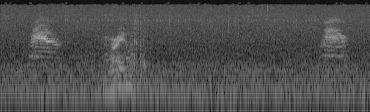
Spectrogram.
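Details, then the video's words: Gassy pet cat Butters gives three brief meows spread over about five seconds, the middle one sliding upward, with a quiet human voice nearby and a low background hum. "Squeezing Out The Farts Meows"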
